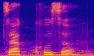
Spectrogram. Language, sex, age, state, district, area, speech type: Odia, female, 60+, Odisha, Kendrapara, urban, read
